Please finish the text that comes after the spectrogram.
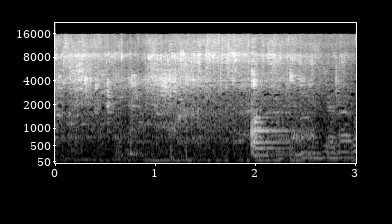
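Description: Banana fritters frying in oil over medium heat, a steady dense sizzle throughout with a brief clatter of stirring or lifting near the end.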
